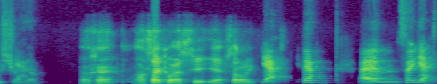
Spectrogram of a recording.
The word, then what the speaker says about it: Quay Street: Yeah, it looks like Quay, but it's Quay.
